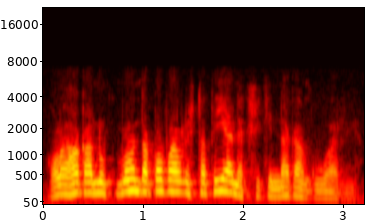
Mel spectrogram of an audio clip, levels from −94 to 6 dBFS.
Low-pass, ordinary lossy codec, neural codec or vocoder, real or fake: 7.2 kHz; MP3, 64 kbps; none; real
